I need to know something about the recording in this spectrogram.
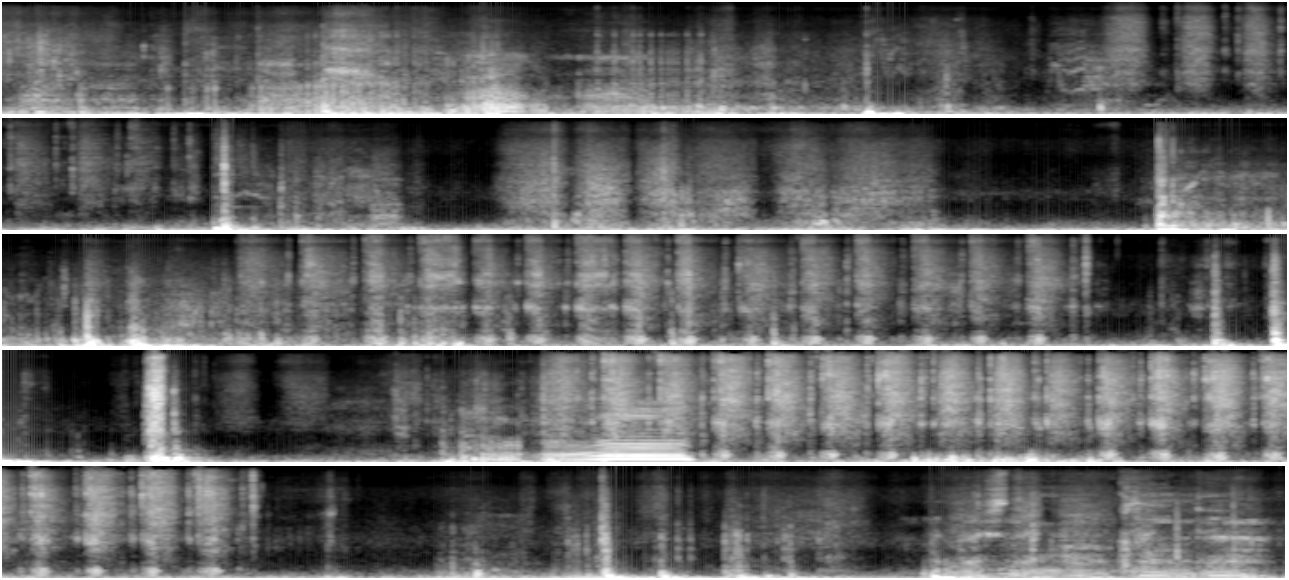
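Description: Hands cleaning a car interior: a cloth wiping and rubbing on the seat and center console, with handling knocks and thumps. Runs of quick hissing squirts from a trigger spray bottle of cleaner come in the middle and again later.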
